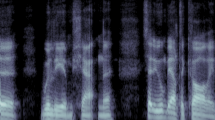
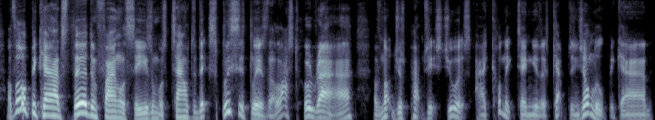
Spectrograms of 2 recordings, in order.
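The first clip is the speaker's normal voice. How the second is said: raised, punchy news-reading voice; article read-out; 6 semitones higher, 5 dB louder than usual. Acted. Host reading viewers the Picard story, punchy read-out. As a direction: read it out loud and lively.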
